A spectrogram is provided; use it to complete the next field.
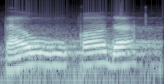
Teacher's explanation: setelah harokat fathah ada waw sukun, di situ bacanya layyin atau lentur, tauqada, namun jangan sampai miring, tauqada, tau harus tauqada nara, na mat tabi'i, naron, na mat tabi'i yaitu panjang satu alif, na ron.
